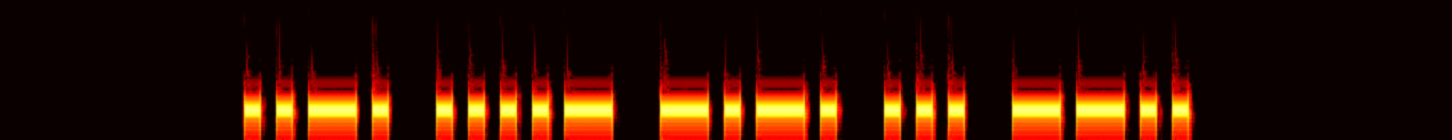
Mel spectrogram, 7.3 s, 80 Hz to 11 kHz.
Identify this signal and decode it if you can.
Morse code, heard as a keyed tone, about 15 wpm, 700 Hz. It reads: F4CSZ
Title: DXCC-100 Call Signs - 5 Characters - 15wpm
